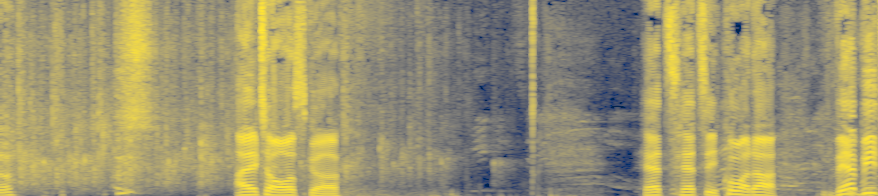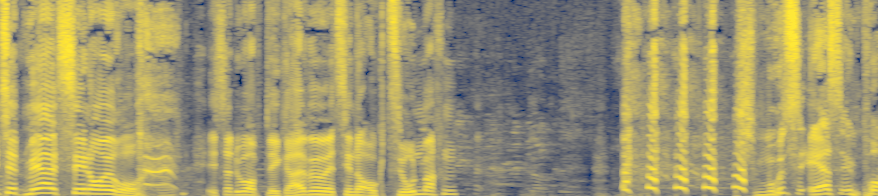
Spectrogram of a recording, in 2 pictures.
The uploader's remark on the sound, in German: Die Kino-Events sind zurück! Nach langer Pause ENDLICH wieder LIVE aus dem Metropolis-Kino in Bochum.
